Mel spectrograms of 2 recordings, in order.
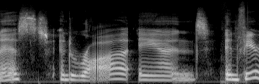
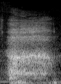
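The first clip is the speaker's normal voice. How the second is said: sharp unvoiced gasp of shock; quick audible gasp. Real, not acted. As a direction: gasp as if scandalised. Reacting to a harsh review.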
